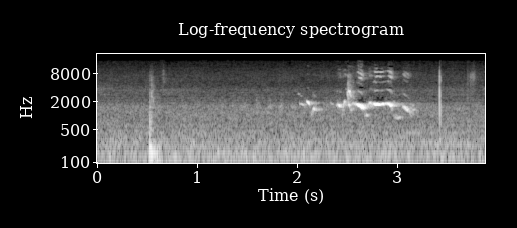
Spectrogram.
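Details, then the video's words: Black-naped oriole singing well: after a quiet pause comes a soft, fluty, warbled phrase with a liquid downward slur. Two sharp knocks sound before and after it over a low room hiss. "burung kepondang yg sudah gancorr"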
